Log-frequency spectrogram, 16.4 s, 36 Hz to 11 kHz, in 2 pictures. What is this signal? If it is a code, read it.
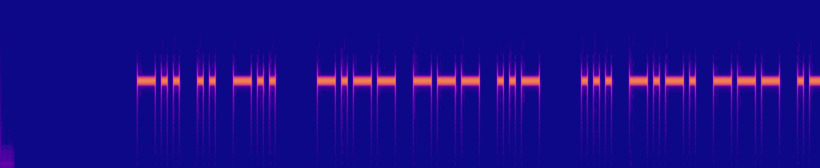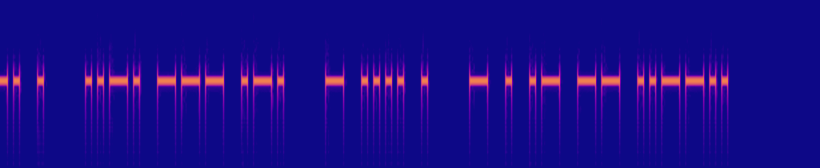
Morse code, heard as a keyed tone, about 20 wpm, 700 Hz. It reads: DID YOU SCORE FOR THE TEAM?
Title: Sentences from Top 1600 Words 20wpm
